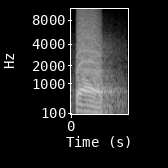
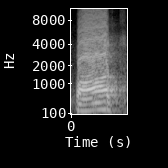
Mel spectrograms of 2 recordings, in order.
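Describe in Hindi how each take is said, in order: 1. स्वर छोटा आगे का 'a' है। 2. स्वर लंबा खुला 'aa' है। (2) "पाथ नहीं"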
